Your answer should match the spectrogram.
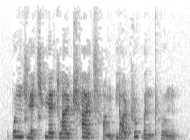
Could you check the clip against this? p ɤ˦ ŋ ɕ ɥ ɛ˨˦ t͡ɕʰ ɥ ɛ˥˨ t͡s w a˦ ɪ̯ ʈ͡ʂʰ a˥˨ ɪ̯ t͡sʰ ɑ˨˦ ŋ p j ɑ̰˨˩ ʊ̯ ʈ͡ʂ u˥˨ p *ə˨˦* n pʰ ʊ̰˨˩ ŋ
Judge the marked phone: correct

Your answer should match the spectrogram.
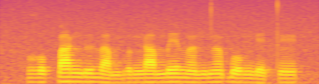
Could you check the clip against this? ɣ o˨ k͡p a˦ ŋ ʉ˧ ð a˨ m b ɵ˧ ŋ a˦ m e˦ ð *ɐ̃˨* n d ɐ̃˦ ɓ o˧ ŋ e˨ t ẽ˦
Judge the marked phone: incorrect: ɐ̃˧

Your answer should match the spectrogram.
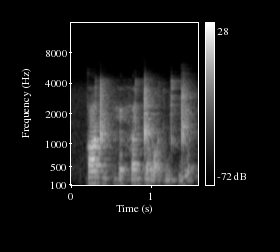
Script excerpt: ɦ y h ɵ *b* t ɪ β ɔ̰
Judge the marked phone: incorrect: d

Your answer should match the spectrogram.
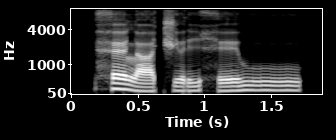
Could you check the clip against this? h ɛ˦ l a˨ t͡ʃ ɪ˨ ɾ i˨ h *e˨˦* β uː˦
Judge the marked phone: correct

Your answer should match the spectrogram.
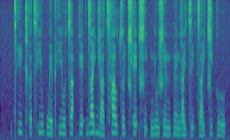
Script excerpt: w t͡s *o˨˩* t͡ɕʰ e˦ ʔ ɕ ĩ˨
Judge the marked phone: incorrect: o˧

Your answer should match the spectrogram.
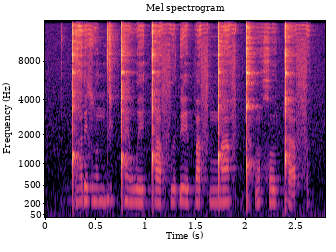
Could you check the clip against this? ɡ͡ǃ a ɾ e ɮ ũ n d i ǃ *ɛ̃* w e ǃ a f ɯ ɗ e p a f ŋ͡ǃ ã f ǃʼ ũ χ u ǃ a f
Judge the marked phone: incorrect: ẽ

